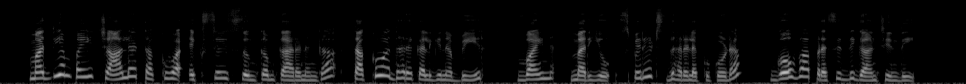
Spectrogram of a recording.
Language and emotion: Telugu, neutral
